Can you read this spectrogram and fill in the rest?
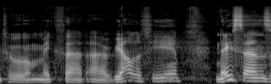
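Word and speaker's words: Nnaisense: Nascens is pronounced like birth, Nascens, but it's spelled in a different way, NN for neural networks, AI for artificial intelligence.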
